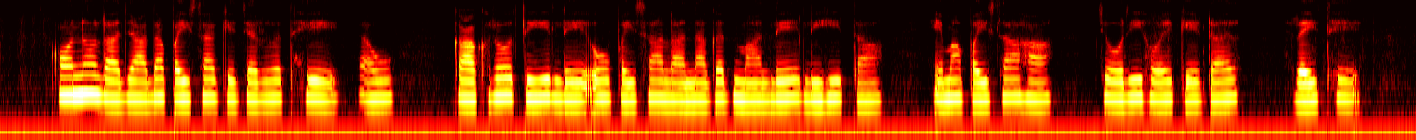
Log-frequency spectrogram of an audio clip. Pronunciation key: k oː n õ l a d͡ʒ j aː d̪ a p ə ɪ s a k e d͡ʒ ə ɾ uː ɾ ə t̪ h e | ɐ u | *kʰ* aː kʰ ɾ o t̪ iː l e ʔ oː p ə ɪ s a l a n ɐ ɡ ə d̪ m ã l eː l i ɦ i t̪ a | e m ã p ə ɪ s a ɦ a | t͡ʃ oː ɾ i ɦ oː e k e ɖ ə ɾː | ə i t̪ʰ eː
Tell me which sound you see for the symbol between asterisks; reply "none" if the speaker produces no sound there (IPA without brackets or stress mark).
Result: k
